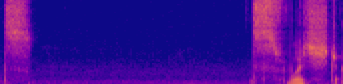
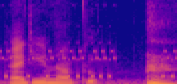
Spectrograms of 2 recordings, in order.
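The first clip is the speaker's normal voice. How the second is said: higher-pitched mock Russian accent; 9 semitones higher than usual. Player voicing the Russian captor with a Russian accent. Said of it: "That accent? Eastern European?".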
